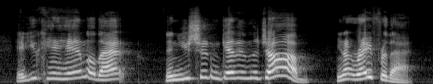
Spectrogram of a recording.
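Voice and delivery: fed-up ranting. Ranting to listeners, getting angry. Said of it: "I'm getting pissed".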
